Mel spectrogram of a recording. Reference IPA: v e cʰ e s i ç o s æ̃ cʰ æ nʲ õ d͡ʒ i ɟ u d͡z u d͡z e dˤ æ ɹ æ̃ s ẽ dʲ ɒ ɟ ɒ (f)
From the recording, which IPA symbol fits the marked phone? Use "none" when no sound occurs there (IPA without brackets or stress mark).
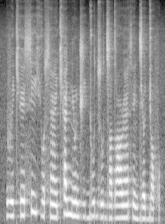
f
